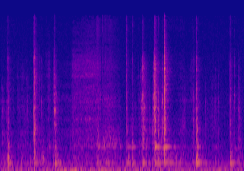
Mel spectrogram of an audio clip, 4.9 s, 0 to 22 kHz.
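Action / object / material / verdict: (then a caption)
tap / plastic game console housing / plastic / none. Long fingernails tap the buttons of an Atari Flashback 2 game console, with its hollow plastic housing, and scratch along its ribbed black plastic top. About nine sharp, bright clicks with a short hollow plastic knock sound around a raspy scratching stretch in the middle of the clip.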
